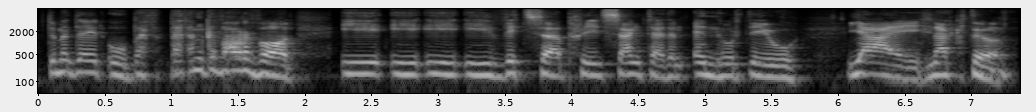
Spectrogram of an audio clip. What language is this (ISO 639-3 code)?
cym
